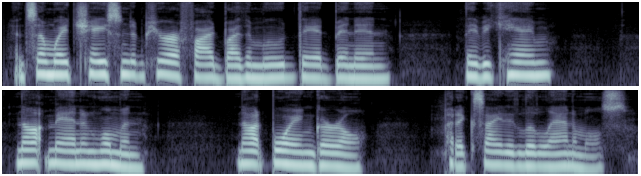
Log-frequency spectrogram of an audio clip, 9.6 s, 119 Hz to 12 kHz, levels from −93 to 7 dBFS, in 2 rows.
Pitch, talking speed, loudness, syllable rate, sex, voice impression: 200 Hz, 170 wpm, -18 LUFS, 5.6 syllables/s, female, feminine, adult-like, slightly relaxed, weak, soft, intellectual, calm, friendly, reassuring, elegant, slightly lively, kind, modest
